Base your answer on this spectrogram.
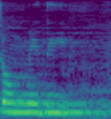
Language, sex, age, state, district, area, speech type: Telugu, female, 18-30, Telangana, Vikarabad, rural, read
